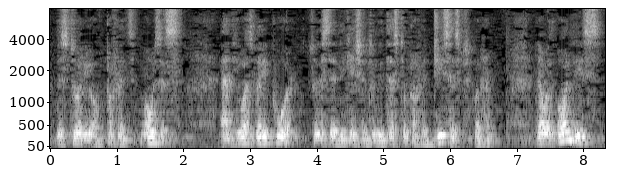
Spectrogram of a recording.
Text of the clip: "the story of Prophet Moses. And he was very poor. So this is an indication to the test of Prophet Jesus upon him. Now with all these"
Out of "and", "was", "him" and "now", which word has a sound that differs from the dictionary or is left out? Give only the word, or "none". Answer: none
